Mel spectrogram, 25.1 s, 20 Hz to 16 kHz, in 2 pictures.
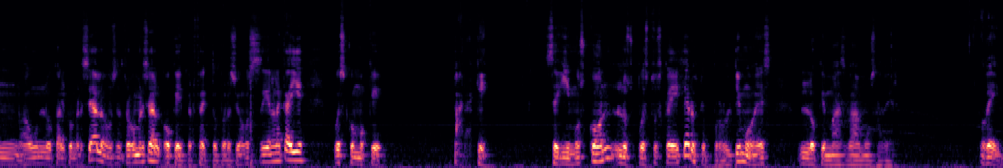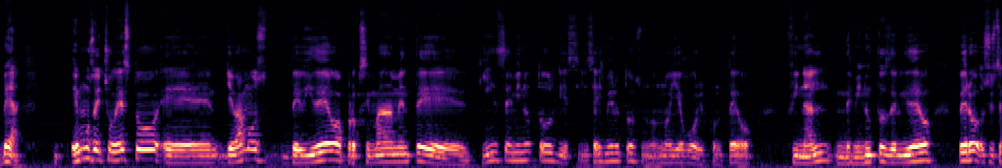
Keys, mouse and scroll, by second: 1.8 ctrl+click, 2.3 ctrl+click, 5.2 click, 5.9 click, 6.4 ctrl+z, 7.2 ctrl+click, 7.9-9.7 drag, 12.7-13.9 middle drag, 15.5 click, 16.8-17.8 drag, 22.5 click, 23.4-24.7 drag.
